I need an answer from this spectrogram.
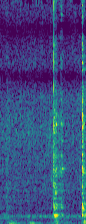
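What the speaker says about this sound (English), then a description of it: "just stir fry the onions in this butter for about a couple of minutes" Chopped onions stir-fry in butter in a pan, giving a soft steady sizzle with a couple of brief scraping stirs near the end.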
